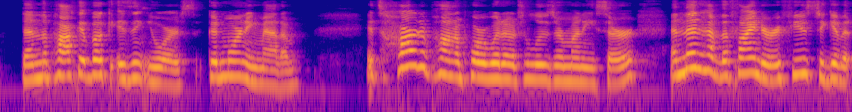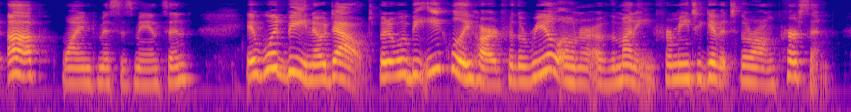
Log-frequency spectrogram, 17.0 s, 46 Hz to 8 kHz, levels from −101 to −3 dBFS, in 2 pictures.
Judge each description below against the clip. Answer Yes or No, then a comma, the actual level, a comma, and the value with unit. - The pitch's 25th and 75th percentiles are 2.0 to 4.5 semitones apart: No, average, 5.1 semitones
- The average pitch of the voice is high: Yes, high, 215 Hz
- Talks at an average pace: No, fast, 210 wpm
